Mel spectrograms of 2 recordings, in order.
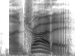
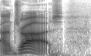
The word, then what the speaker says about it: Andrade: And I get tongue-twisted on it because – like we say Jessica Andrade, right? Now, before we knew that that was the pronunciation, you probably would have said Andrade. But now we know there's that Rio pronunciation, and so it's Jessica Andrade.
